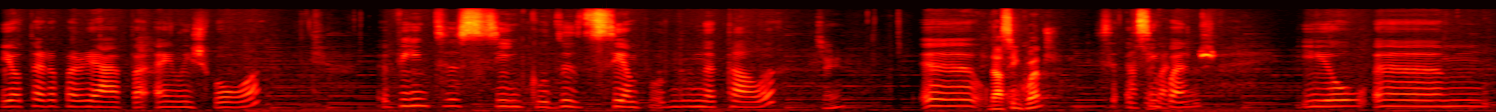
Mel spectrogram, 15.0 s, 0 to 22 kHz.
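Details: Aphasia in an adult Portuguese-speaking woman after a haemorrhagic stroke 5 years earlier, with right-sided paralysis; she had lost all speech and has been recovering through speech therapy.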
